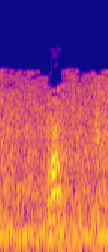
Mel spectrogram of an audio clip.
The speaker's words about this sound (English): Double negative and dog. So it's a dog, so what? If I'm not mistaken, dog belonged to Mr. Dick Charleston.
